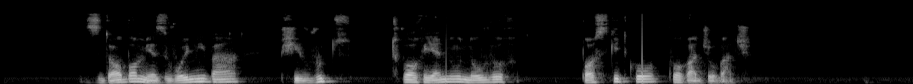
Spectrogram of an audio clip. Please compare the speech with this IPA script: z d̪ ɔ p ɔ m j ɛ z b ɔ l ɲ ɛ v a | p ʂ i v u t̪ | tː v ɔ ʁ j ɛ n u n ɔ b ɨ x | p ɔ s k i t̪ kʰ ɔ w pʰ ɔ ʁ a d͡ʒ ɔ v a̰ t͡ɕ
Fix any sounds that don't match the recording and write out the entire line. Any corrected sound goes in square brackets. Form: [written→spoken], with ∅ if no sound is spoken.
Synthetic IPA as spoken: z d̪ ɔ [p→b] ɔ m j ɛ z [b→v] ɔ l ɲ [ɛ→i] v a | p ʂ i v u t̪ | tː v ɔ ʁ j ɛ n u n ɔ [b→v] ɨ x | p ɔ s k i t̪ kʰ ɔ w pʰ ɔ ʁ a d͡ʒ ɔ v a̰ t͡ɕ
